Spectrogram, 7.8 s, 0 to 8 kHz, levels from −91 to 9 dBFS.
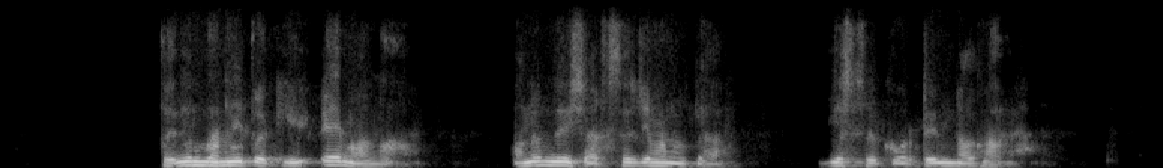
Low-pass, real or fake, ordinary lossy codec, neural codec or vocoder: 7.2 kHz; fake; Opus, 24 kbps; codec, 24 kHz, 1.5 kbps, HILCodec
